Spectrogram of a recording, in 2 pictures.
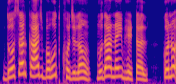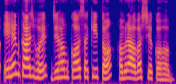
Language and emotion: Maithili, neutral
